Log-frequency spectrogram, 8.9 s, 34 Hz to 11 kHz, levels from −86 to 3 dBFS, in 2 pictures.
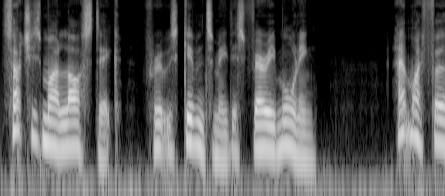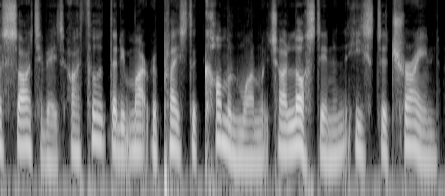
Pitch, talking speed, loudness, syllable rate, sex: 135 Hz, 240 wpm, -19 LUFS, 5.7 syllables/s, male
